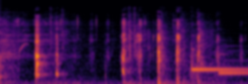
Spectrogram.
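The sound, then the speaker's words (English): Wind chimes of metal pipes clang in a quick, irregular cluster of metallic strikes, some bright, ending with a couple of tones ringing on and slowly fading. No one speaks. “Wind chimes need to be illegal.”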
